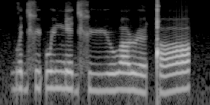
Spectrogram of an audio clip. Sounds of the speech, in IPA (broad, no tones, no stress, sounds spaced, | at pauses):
ɡʷ e d x y ʔ w y ɲ ɾ e d x yː w ɔ ɹ ɵ ǃ ɔ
